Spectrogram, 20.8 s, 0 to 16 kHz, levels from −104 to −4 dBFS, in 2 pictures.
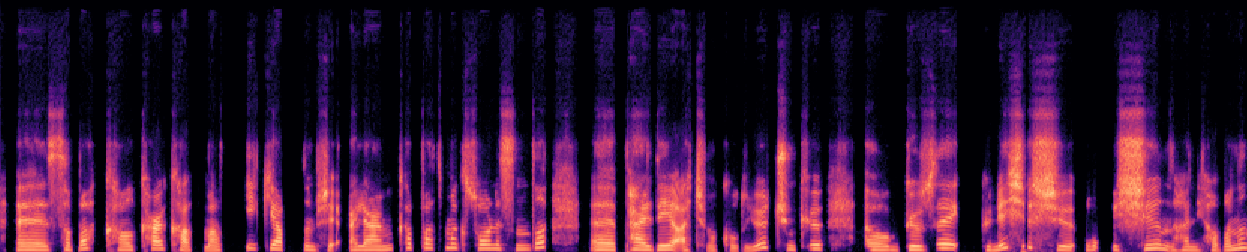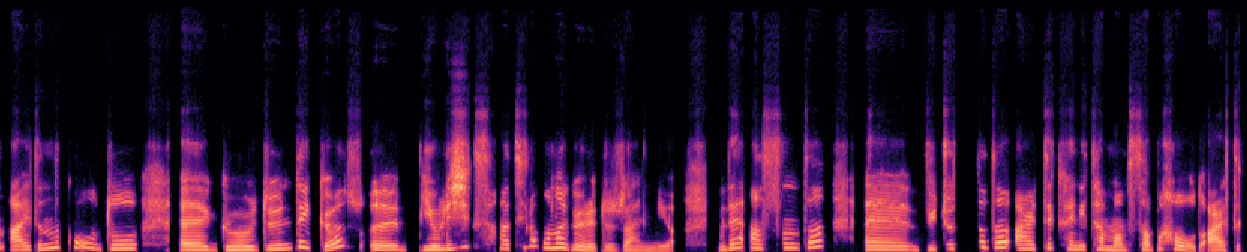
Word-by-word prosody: eee, 210 -1 +4
sabah 230 +6 -1
kalkar 210 +4 +2
kalkmaz 170 0 0 0.2
ilk 270 -1 -5
yaptığım 215 -4 0
şey - - +3 0.2
alarmı 205 +1 +2
kapatmak 295 0 -4
sonrasında, 260 +2 -1 0.4
eee, 210 -1 +3
perdeyi 225 +1 +5
açmak 160 0 -1
oluyor. 155 - -2
Çünkü, 250 +3 +2 0.4
ooo, 195 -1 -1
göze 220 +7 +3 0.2
güneş 245 - +5
ışığı, 210 - +6
o 220 +1 -7
ışığın 250 +4 +5
hani, 185 -3 -6
havanın 200 - -3
aydınlık 245 - -1
olduğu, 270 -4 -3 0.7
gördüğünde 230 - 0
göz, 405 +6 0
eee, 235 -1 +4 0.2
biyolojik 230 - +4
saatiyle 285 +8 -5
ona 310 +1 +1
göre 220 -10 0
düzenliyor 155 -4 -6 0.5
ve 300 +2 +1
aslında, 295 +4 -3 0.4
eee, 220 -1 +1 0.2
vücutta 265 - -5
da 340 +1 +3
artık 255 +3 -1
hani, 230 -1 -1
tamam 200 -6 -2
sabah 190 +6 -3
oldu 180 -7 -1
artık 180 0 +1
230 Hz, 125 wpm, -23 LUFS, 205-275 Hz, 0.7 s, ışığı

